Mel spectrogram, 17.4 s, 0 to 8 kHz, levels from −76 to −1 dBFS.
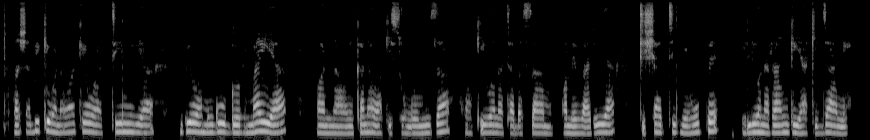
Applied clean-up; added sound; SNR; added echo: none; none; none; none.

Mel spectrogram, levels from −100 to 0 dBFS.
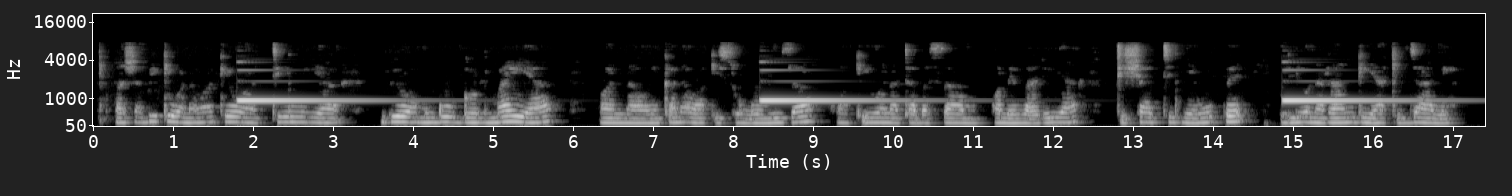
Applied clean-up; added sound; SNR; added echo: none; Mallet percussion; -3 dB; reverberation time 0.2 s.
